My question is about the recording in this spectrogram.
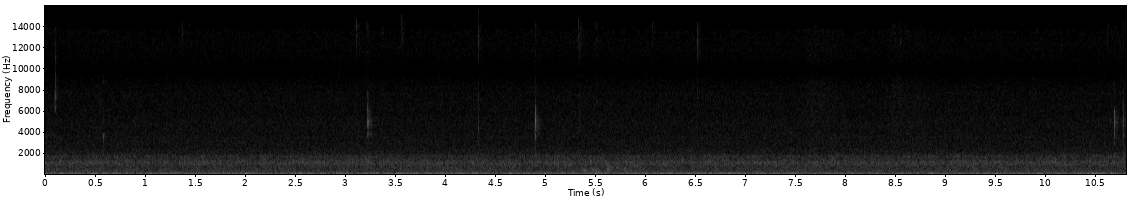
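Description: Quiet room tone with a few faint, small clicks, about three and five seconds in.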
